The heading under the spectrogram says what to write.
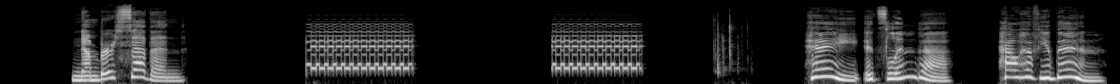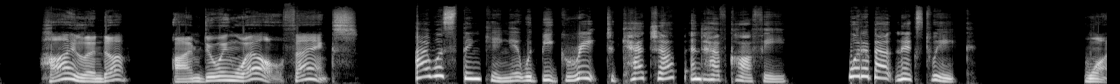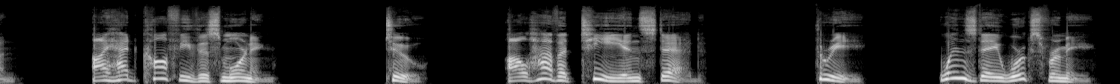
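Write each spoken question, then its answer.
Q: What about next week?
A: 3: Wednesday works for me.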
